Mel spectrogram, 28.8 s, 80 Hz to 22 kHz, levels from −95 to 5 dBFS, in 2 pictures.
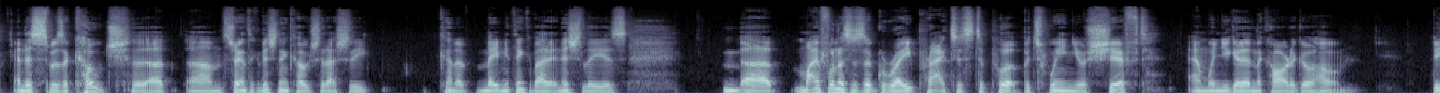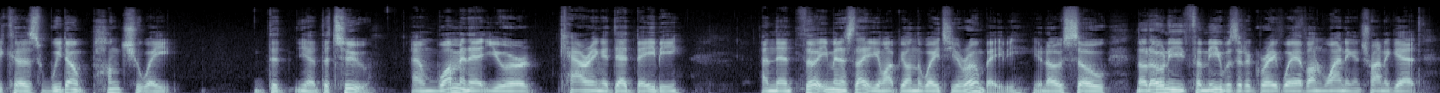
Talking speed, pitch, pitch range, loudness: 195 wpm, 105 Hz, 95-115 Hz, -18 LUFS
